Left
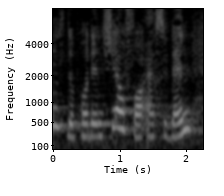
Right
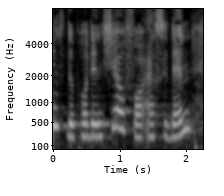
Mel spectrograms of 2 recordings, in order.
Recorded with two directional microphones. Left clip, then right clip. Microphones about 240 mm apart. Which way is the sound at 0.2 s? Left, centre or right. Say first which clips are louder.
Right 12 dB; right.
